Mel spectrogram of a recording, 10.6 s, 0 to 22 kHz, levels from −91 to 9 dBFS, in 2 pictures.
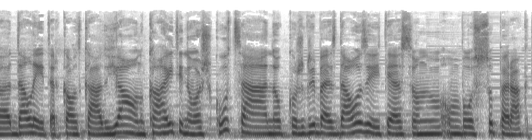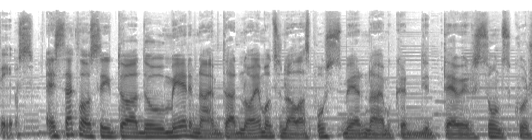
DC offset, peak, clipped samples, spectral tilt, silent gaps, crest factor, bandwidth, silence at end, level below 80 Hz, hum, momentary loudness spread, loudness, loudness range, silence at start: under 0.1%; -4 dBFS; under 0.1%; -5 dB/octave; none; 12 dB; 16 kHz; 0 s; -48 dBFS; none; 4 LU; -17 LUFS; 1 LU; 0 s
